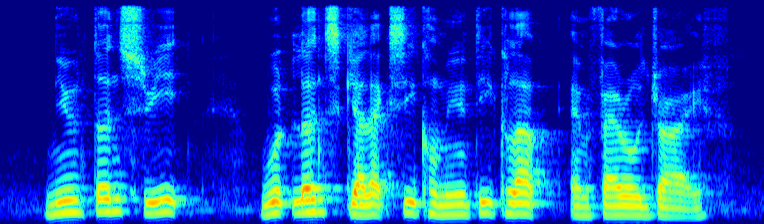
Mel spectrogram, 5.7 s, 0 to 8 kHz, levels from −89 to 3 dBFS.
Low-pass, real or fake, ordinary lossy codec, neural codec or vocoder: 7.2 kHz; real; none; none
